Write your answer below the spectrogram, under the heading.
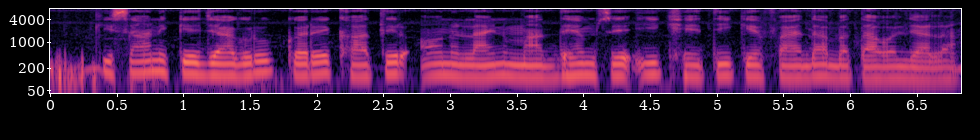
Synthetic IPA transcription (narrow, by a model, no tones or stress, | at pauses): kɪsaːnked͡ʒaːɡɾup̚kəɾekʰaːt̪ɪɾɔːnlaːɪnmaːd̪ʱjəmseʔikʰeːt̪ikefʰaːjɪd̪abət̪aːwəld͡ʒaːlaː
